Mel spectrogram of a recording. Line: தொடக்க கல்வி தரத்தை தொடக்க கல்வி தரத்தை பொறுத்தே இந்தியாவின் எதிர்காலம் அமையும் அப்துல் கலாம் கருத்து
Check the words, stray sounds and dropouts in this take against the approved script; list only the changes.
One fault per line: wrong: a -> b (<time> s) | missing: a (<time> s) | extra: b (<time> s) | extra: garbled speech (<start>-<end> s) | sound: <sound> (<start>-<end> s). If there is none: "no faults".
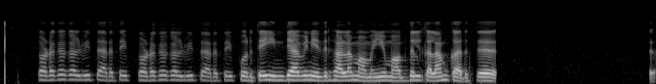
no faults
